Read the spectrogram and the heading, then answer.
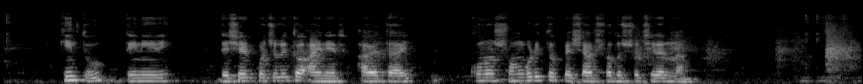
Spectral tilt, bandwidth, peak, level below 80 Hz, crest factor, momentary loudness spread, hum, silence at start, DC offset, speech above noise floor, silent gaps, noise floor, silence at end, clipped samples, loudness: -6 dB/octave; 11.5 kHz; -10 dBFS; -56 dBFS; 18 dB; 12 LU; none; 0.05 s; under 0.1%; 36 dB; none; -62 dBFS; 0 s; under 0.1%; -27 LUFS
